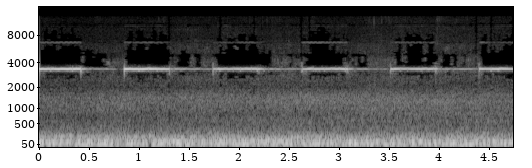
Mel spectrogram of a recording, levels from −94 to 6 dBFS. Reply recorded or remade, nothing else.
remade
